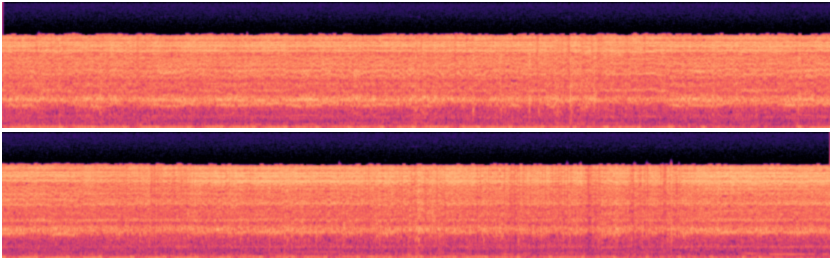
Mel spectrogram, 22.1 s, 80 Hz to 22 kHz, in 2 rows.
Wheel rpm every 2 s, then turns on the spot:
120, 110, 110, 110, 110, 110, 120, 120, 120, 110, 110.
none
